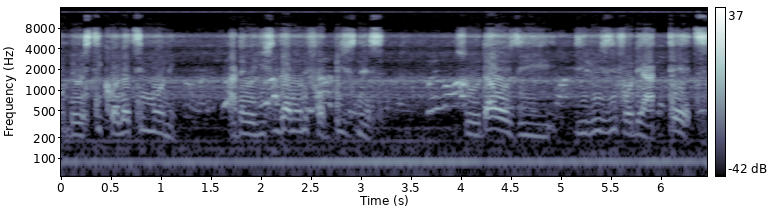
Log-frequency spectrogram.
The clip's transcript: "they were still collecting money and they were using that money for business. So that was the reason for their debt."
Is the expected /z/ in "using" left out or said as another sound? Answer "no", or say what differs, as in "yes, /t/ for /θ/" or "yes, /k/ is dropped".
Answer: yes, /s/ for /z/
